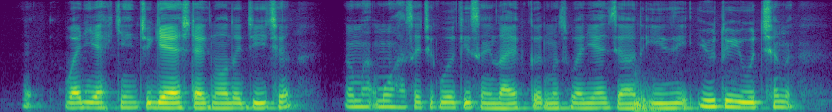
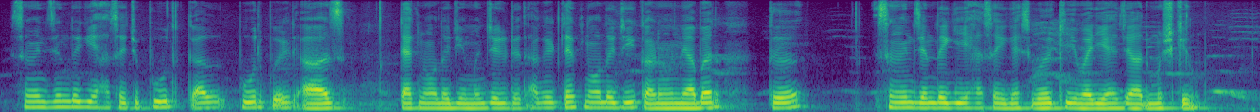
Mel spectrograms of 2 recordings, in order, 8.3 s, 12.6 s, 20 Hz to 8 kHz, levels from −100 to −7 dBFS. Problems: none marked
